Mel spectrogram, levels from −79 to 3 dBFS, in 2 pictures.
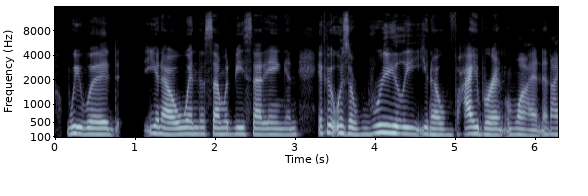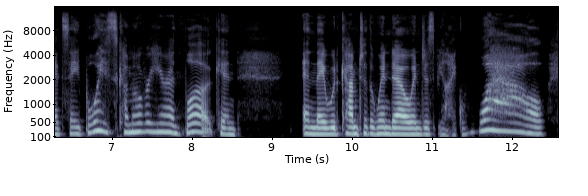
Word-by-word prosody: we 185 Hz, +1 st, +3 dB
would, 165 Hz, -2 st, 0 dB, 0.3 s
you 195 Hz, -, -3 dB
know, 165 Hz, -3 st, +3 dB
when 175 Hz, +1 st, +1 dB
the 175 Hz, 0 st, -4 dB
sun 170 Hz, -1 st, 0 dB
would 170 Hz, -1 st, -4 dB
be 175 Hz, 0 st, 0 dB
setting 165 Hz, -1 st, -2 dB
and 160 Hz, +1 st, -7 dB, 0.2 s
if 195 Hz, +2 st, -4 dB
it 210 Hz, -, +2 dB
was 195 Hz, -2 st, +2 dB
a 175 Hz, -, +2 dB
really, 185 Hz, +2 st, +3 dB
you 170 Hz, +1 st, -3 dB
know, 160 Hz, -2 st, 0 dB, 0.3 s
vibrant 165 Hz, -4 st, +2 dB
one 155 Hz, -3 st, -3 dB
and 170 Hz, -, -5 dB
I'd 165 Hz, 0 st, -4 dB
say, 180 Hz, 0 st, -5 dB
"Boys, 225 Hz, +5 st, -2 dB
come 220 Hz, -1 st, -1 dB
over 235 Hz, +2 st, -1 dB
here 230 Hz, -1 st, -1 dB
and 210 Hz, -4 st, -1 dB
look," 230 Hz, 0 st, 0 dB
and 165 Hz, -4 st, -3 dB, 0.8 s
and 180 Hz, -2 st, +1 dB
they 170 Hz, 0 st, +5 dB
would 170 Hz, 0 st, +1 dB
come 180 Hz, -1 st, +3 dB
to 190 Hz, -, -3 dB
the 180 Hz, -, -2 dB
window 175 Hz, -1 st, +4 dB
and 165 Hz, 0 st, 0 dB
just 170 Hz, 0 st, -5 dB
be 165 Hz, -, -14 dB
like, 150 Hz, +1 st, -12 dB, 0.2 s
"Wow!" 245 Hz, -10 st, 0 dB
175 Hz, 200 wpm, -23 LUFS, 165-200 Hz, 0.8 s, they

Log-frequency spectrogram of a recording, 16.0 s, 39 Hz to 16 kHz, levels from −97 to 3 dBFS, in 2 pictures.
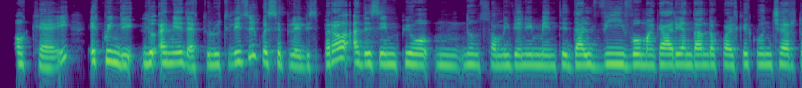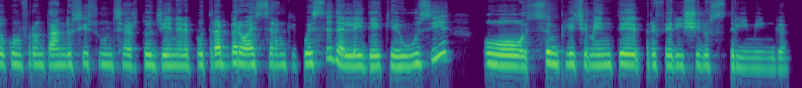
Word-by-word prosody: Okay, 205 Hz, -, -1 dB, 0.2 s
e 240 Hz, -, +2 dB
quindi 230 Hz, -6 st, +2 dB
l 220 Hz, +2 st, +5 dB
e 220 Hz, -, +4 dB
mi 215 Hz, -, +2 dB
hai 225 Hz, -, +4 dB
detto 195 Hz, 0 st, -2 dB
l'utilizzo 205 Hz, -, -1 dB
di 365 Hz, -, +2 dB
queste 225 Hz, -2 st, +1 dB
playlist, 180 Hz, -2 st, -4 dB
però 275 Hz, +10 st, +5 dB
ad 215 Hz, 0 st, 0 dB
esempio, 205 Hz, -1 st, +2 dB
mhmm, 190 Hz, -2 st, -5 dB
non 195 Hz, -1 st, -3 dB
so, 195 Hz, -1 st, -4 dB
mi 185 Hz, 0 st, -2 dB
viene 195 Hz, 0 st, -1 dB
in 195 Hz, -, -1 dB
mente 190 Hz, 0 st, -1 dB
dal 195 Hz, +1 st, +3 dB
vivo, 200 Hz, +1 st, +1 dB
magari 195 Hz, +1 st, +2 dB
andando 195 Hz, 0 st, +1 dB
a 195 Hz, -, -5 dB
qualche 195 Hz, +1 st, -1 dB
concerto, 200 Hz, -1 st, -1 dB
confrontandosi 200 Hz, 0 st, -3 dB
su 205 Hz, 0 st, -14 dB
un 195 Hz, -1 st, -5 dB
certo 190 Hz, 0 st, -3 dB
genere, 185 Hz, 0 st, -2 dB
potrebbero 205 Hz, +1 st, +2 dB
essere 195 Hz, 0 st, -1 dB
anche 190 Hz, -1 st, -11 dB
queste 215 Hz, +7 st, -1 dB
delle 180 Hz, -9 st, +2 dB
idee 180 Hz, 0 st, 0 dB
che 175 Hz, -1 st, -2 dB
usi? 210 Hz, -, -1 dB, 0.4 s
O 185 Hz, -4 st, +4 dB
semplicemente 195 Hz, +1 st, +1 dB
preferisci 190 Hz, -1 st, -2 dB
lo 185 Hz, -, -4 dB
streaming? 155 Hz, -4 st, -9 dB
195 Hz, 175 wpm, -25 LUFS, 185-205 Hz, 0.4 s, l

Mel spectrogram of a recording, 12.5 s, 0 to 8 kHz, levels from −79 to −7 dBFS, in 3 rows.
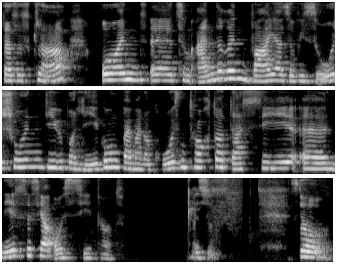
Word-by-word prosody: Das 205 Hz, -2 st, +1 dB
ist 200 Hz, 0 st, -5 dB
klar 205 Hz, +1 st, +1 dB, 0.4 s
und, 230 Hz, 0 st, +3 dB
äh, 210 Hz, 0 st, -1 dB
zum 210 Hz, -1 st, -4 dB
anderen 245 Hz, +8 st, +2 dB
war 190 Hz, 0 st, +3 dB
ja 210 Hz, 0 st, +1 dB
sowieso 190 Hz, +1 st, -2 dB
schon 260 Hz, +4 st, 0 dB
die 250 Hz, -1 st, +2 dB
Überlegung 215 Hz, +2 st, -1 dB
bei 215 Hz, -3 st, 0 dB
meiner 190 Hz, -2 st, -3 dB
großen 215 Hz, +8 st, -2 dB
Tochter, 245 Hz, +1 st, 0 dB
dass 195 Hz, -5 st, -3 dB
sie, 220 Hz, 0 st, -2 dB
äh, 205 Hz, -2 st, +1 dB
nächstes 220 Hz, +5 st, 0 dB
Jahr 225 Hz, -2 st, +4 dB
ausziehen 160 Hz, 0 st, -2 dB
wird. 140 Hz, -2 st, -14 dB, 0.9 s
Es 175 Hz, -1 st, +2 dB
ist, -, -, -7 dB, 0.6 s
so, 195 Hz, -3 st, +2 dB
210 Hz, 130 wpm, -23 LUFS, 190-235 Hz, 0.9 s, Jahr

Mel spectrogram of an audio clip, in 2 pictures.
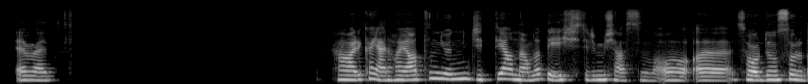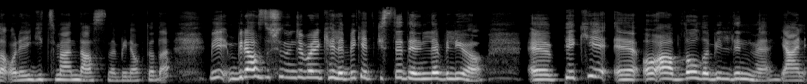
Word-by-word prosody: Evet. 195 Hz, 0 st, -7 dB, 2.6 s
Harika, 220 Hz, +2 st, -1 dB
yani, 200 Hz, -4 st, -1 dB
hayatın 215 Hz, +6 st, -2 dB
yönünü 255 Hz, 0 st, -1 dB
ciddi 225 Hz, +2 st, -3 dB
anlamda 225 Hz, +1 st, -2 dB
değiştirmiş 210 Hz, 0 st, -4 dB
aslında. 180 Hz, -2 st, -9 dB
O, 190 Hz, -1 st, -4 dB
eee, 185 Hz, +2 st, -2 dB
sorduğun 210 Hz, -1 st, 0 dB
soru 215 Hz, -2 st, -2 dB
da 180 Hz, -, +1 dB
oraya 200 Hz, +4 st, -2 dB
gitmen 220 Hz, 0 st, 0 dB
de 190 Hz, -, +1 dB
aslında 185 Hz, 0 st, -6 dB
bir 180 Hz, -, -9 dB
noktada. 185 Hz, +3 st, -7 dB, 0.4 s
Bi 310 Hz, 0 st, -1 dB
biraz 340 Hz, +5 st, +6 dB
düşününce, 325 Hz, -1 st, -3 dB
böyle, 315 Hz, -1 st, +4 dB
kelebek 290 Hz, -2 st, +2 dB
etkisi 285 Hz, -2 st, -4 dB
de 310 Hz, -3 st, 0 dB
denilebiliyor. 260 Hz, -5 st, +3 dB, 0.4 s
Eee, 225 Hz, +1 st, +5 dB
peki, 315 Hz, +5 st, 0 dB, 0.2 s
eee, 220 Hz, 0 st, +2 dB
o -, -, -1 dB
abla 260 Hz, 0 st, +6 dB
olabildin 260 Hz, -2 st, +2 dB
mi? 195 Hz, -7 st, -3 dB
Yani, 190 Hz, -3 st, -1 dB
220 Hz, 135 wpm, -19 LUFS, 200-265 Hz, 2.6 s, biraz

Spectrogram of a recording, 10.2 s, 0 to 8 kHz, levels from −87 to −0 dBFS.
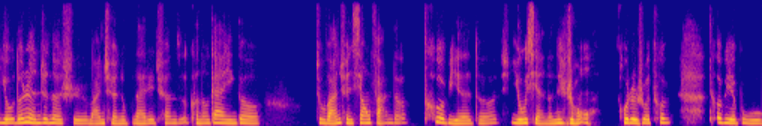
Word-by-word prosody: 有 235 Hz, -1 st, +3 dB
的 240 Hz, +2 st, +3 dB
人 255 Hz, -4 st, +4 dB
真 240 Hz, 0 st, +1 dB
的 230 Hz, -2 st, +1 dB
是 215 Hz, -1 st, -4 dB
完 205 Hz, 0 st, -2 dB
全 215 Hz, -2 st, -3 dB
就 205 Hz, -, -3 dB
不 195 Hz, +2 st, -15 dB
在 205 Hz, -1 st, -1 dB
这 220 Hz, +2 st, -2 dB
圈 220 Hz, +1 st, -7 dB
子， 235 Hz, +5 st, -8 dB
可 230 Hz, -, -5 dB
能 220 Hz, 0 st, -2 dB
干 235 Hz, -1 st, +1 dB
一 215 Hz, 0 st, 0 dB
个， 215 Hz, -2 st, -1 dB, 0.7 s
就 235 Hz, -, -2 dB
完 215 Hz, 0 st, +3 dB
全 245 Hz, -3 st, 0 dB
相 235 Hz, +1 st, 0 dB
反 230 Hz, 0 st, -2 dB
的， 245 Hz, +2 st, -9 dB, 0.2 s
特 285 Hz, -4 st, +1 dB
别 205 Hz, -3 st, 0 dB
的 210 Hz, +3 st, -7 dB
闲 245 Hz, 0 st, -8 dB
悠 225 Hz, +1 st, +6 dB
闲 220 Hz, -4 st, 0 dB
的 200 Hz, -, -3 dB
那 225 Hz, +1 st, +3 dB
种， 225 Hz, +4 st, +1 dB, 0.3 s
或 245 Hz, -, +5 dB
者 230 Hz, -1 st, +7 dB
说 225 Hz, +1 st, +1 dB
特 255 Hz, +2 st, -3 dB, 0.5 s
特 280 Hz, -, +2 dB
别 235 Hz, -3 st, +4 dB
不， 210 Hz, -2 st, -2 dB
225 Hz, 240 characters per minute, -22 LUFS, 210-240 Hz, 0.7 s, 者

